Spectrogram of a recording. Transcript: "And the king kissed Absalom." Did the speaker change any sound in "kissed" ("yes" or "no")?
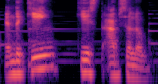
no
